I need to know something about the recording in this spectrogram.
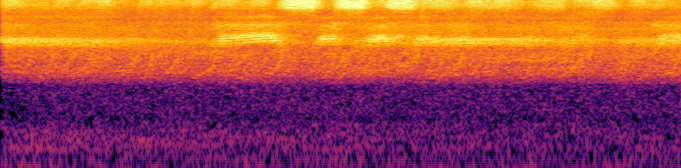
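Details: Cicadas sing on a cool end-of-summer day on a mountain forest road in Japan: a steady high buzzing band overlaid by a higher shimmering layer that pulses in short bursts, with no other clear sounds.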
